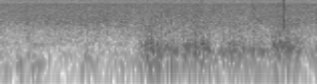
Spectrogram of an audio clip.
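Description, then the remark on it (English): Strong wind buffets the microphone outdoors, a continuous low roar that surges in gusts partway through, with rumbling bursts and a faint rustling of pages and trees underneath. “Well, and it's very windy, so so pardon the uh, rustling of the pages and trees.”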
